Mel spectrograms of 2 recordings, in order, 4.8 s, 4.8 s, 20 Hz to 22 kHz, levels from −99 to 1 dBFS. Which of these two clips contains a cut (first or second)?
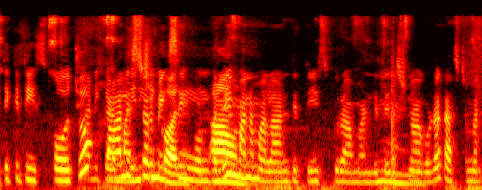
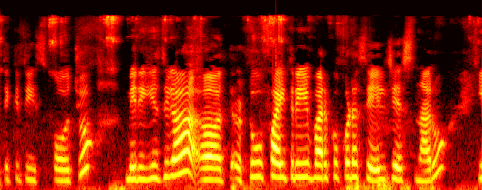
first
